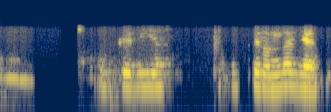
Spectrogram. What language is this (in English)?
Dogri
